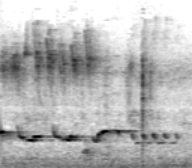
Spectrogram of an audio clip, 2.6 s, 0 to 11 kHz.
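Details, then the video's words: Rufous-bellied thrush singing in Parque da Chacrinha, Rio de Janeiro, in October 2019: a run of short warbled, slightly wavering whistled phrases, with a steady high insect buzz underneath. "sabiá laranjeira cantando"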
